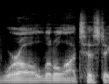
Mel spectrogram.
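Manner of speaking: ordinary talk, nothing marked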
